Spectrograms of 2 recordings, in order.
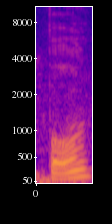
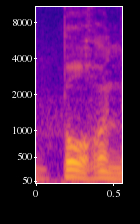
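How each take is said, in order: First: The word is said with a French pronunciation. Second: The word is said with an English-like pronunciation. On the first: "he goes born" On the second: "where I say born"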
